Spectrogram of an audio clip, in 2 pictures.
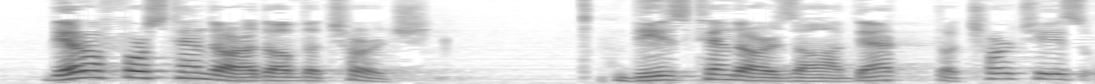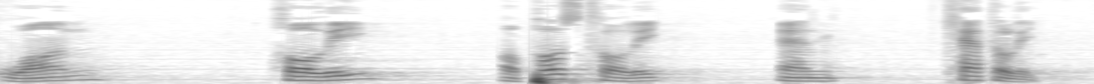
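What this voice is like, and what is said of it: Non-native English accent. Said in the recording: “my English is limited ... Please do not listen my accent”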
